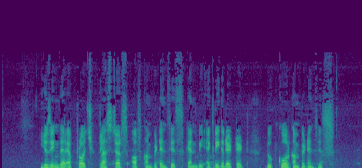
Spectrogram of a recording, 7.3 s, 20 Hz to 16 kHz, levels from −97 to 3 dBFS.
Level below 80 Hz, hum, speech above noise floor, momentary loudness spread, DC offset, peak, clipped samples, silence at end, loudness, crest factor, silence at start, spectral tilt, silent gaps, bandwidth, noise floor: -58 dBFS; none; 37 dB; 9 LU; under 0.1%; -10 dBFS; under 0.1%; 0.6 s; -28 LUFS; 20 dB; 0.8 s; -6 dB/octave; none; 11 kHz; -64 dBFS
